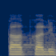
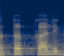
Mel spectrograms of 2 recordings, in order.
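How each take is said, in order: First: तात्कालिक opening on long "taat"; long first vowel. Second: तत्कालिक opening on short "tat"; wrong short vowel. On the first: Teacher correcting students, long "taat" in तात्कालिक. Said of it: "होता है". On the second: Teacher showing the error, short "tat" in तत्कालिक. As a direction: keep the first a of तत्कालिक brief. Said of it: "गलत है". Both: Shown as a demonstration.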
